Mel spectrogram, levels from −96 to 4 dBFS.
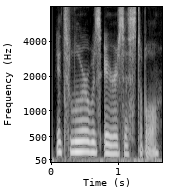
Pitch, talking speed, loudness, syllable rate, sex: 185 Hz, 145 wpm, -14 LUFS, 5.3 syllables/s, female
